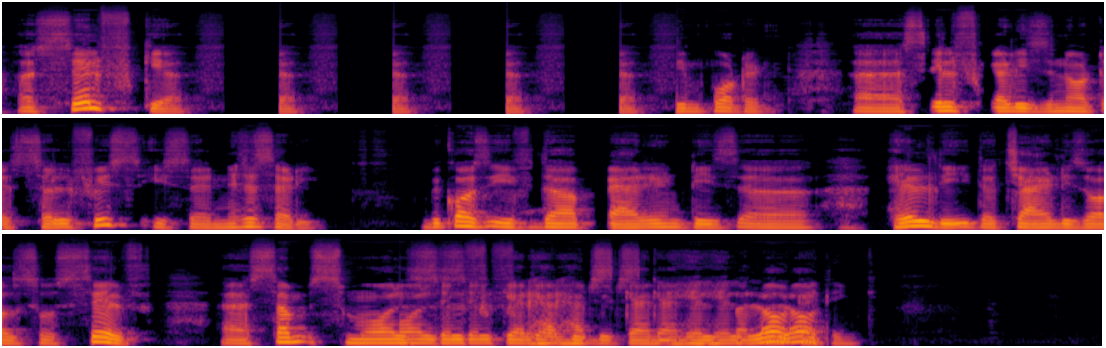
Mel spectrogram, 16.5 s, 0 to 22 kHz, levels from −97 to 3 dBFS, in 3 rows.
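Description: A stutter with silent gaps runs from 1.12 to 3.39 s. A fragment of speech about 283 ms long plays, then cuts to digital silence for about 284 ms, and the same fragment returns, so the burst repeats four times at an even period of about 567 ms. The likely cause is a stalled stream that replayed its last buffered piece at each retry and then ran dry. The speech due in those gaps never arrives.

A doubled audio track appears from 13.02 to 15.16 s. A second, full-band copy of the speech trails the original by roughly 150 ms and sits around 5 dB quieter. It carries no reverberant tail or room colouring and switches in and out abruptly at the edges of that span. This was likely caused by the signal being picked up again through a slower path and mixed back in, or by two misaligned copies left stacked in an edit.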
